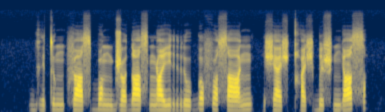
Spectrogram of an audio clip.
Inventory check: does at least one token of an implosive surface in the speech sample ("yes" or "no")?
yes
